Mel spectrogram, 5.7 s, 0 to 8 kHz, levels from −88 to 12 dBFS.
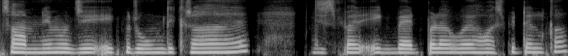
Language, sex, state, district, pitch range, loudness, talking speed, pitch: Hindi, female, Uttar Pradesh, Shamli, 210-225 Hz, -18 LUFS, 170 wpm, 215 Hz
